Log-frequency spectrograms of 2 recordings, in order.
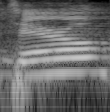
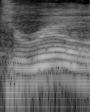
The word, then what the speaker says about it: Terrell: care my name is Terrell he did pronounce that correctly doesn't always happen have you read my name it's pronounced Terrell in your head let's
